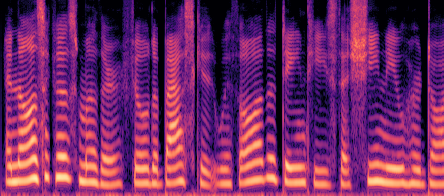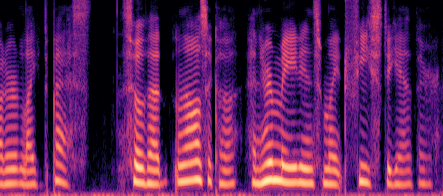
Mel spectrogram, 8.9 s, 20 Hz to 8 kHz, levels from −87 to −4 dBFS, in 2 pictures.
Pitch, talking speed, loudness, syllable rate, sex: 230 Hz, 175 wpm, -17 LUFS, 4.7 syllables/s, female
